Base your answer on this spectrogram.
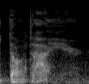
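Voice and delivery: breathy whisper into the ear. Retold or imitated. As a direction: whisper it like a secret. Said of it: "the boss whispers".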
